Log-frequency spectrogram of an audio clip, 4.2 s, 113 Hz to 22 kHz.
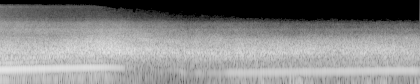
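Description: Porsche 911 (992) Carrera S twin-turbocharged 3.0-litre flat-six accelerating away after passing close by. The engine note climbs, drops once about two seconds in at an upshift of the seven-speed manual gearbox, then climbs again as it fades into the distance.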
